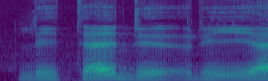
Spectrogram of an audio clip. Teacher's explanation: فالجيم من صفاتها الشده اي انحباس الصوت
